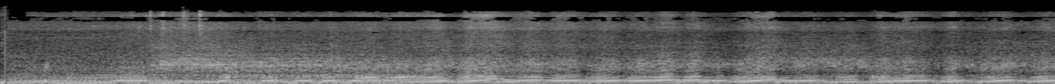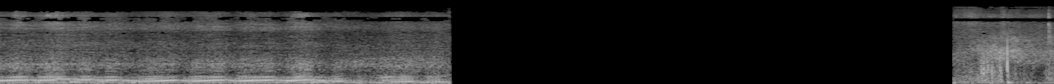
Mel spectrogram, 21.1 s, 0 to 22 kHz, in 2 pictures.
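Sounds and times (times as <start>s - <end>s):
car engine revving: 0.0s - 15.1s.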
